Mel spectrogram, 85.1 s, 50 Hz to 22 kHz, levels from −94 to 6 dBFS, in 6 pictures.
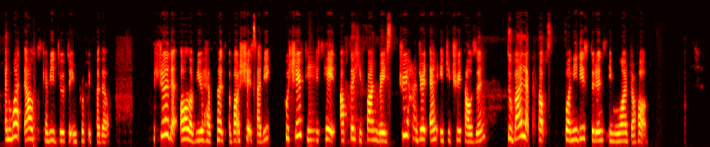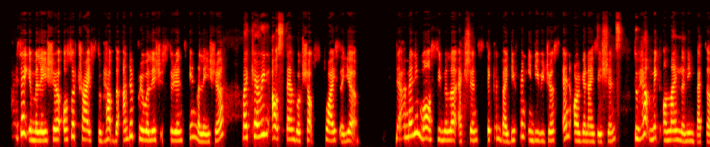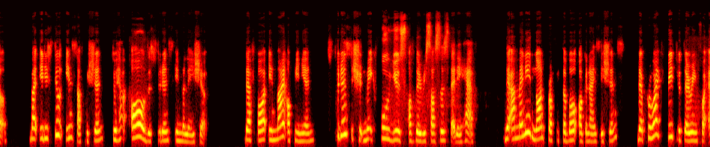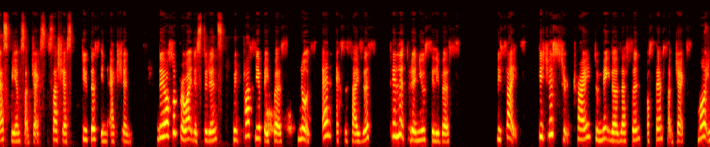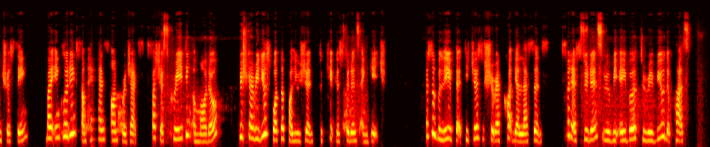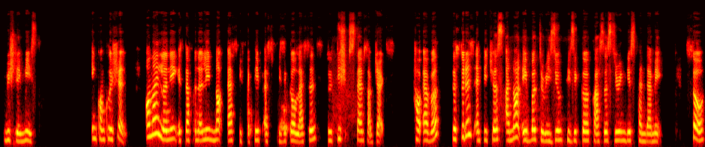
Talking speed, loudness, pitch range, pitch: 160 wpm, -23 LUFS, 230-290 Hz, 250 Hz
